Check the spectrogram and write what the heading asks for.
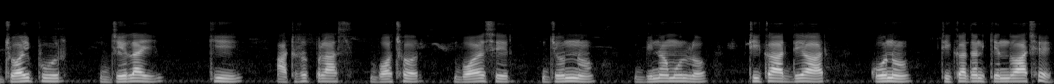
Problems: constant background noise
